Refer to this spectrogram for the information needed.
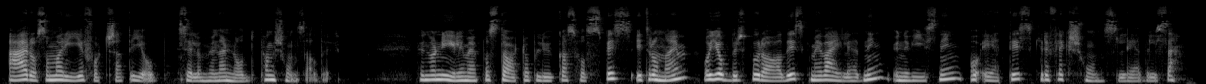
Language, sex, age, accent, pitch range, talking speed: English, female, 30-49, Swedish, 185-230 Hz, 165 wpm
